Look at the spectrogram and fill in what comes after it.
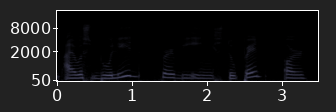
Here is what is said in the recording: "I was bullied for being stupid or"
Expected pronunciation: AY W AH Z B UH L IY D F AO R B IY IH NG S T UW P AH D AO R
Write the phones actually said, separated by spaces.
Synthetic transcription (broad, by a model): AY W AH S B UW L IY D F AO R B IY IH NG S T UW P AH D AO R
